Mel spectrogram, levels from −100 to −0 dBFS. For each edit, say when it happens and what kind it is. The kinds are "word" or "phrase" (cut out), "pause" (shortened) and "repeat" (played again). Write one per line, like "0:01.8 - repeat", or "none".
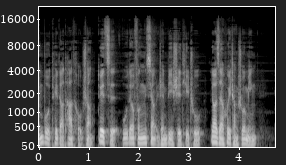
0:01.1 - pause
0:03.3 - pause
